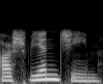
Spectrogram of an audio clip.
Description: (ôsh-vyĕnchēm) Formerly Ausch·witz (oushvĭts)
